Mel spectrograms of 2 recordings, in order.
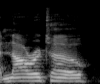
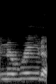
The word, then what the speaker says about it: Naruto: All right, we got Naruto. – Thank you for pronouncing it right, by the way. – Because if you had been like Naruto, I was gonna get up and leave.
